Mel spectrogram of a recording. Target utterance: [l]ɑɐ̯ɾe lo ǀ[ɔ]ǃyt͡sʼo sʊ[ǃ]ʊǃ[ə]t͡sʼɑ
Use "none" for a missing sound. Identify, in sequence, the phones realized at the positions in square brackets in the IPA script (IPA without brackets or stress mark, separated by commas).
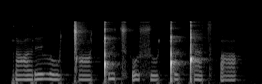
ɾ, ɑ, ǃ, a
